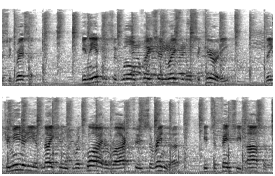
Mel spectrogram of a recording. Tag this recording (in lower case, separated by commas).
speech, man speaking, monologue, music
